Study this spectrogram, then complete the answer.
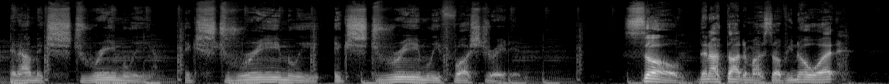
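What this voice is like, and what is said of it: Hoarse, partly lost voice. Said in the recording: “my voice sounds a little different. It's probably because I've lost my voice.”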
